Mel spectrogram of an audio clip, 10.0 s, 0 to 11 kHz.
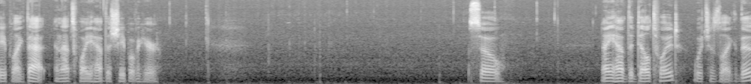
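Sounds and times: faint ticks: 7.1s - 8.0s.

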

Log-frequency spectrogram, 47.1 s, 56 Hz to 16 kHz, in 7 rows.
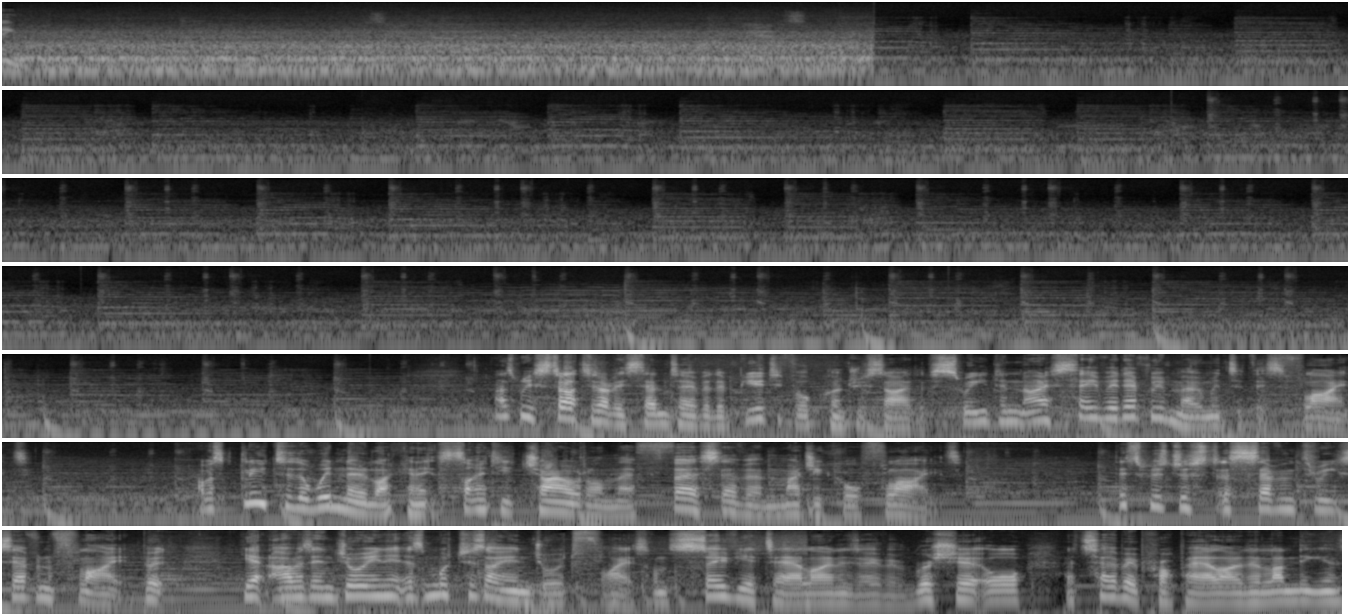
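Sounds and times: low hum: 0.0s - 44.9s
airplane cabin rumble: 0.0s - 45.8s
plucked notes music: 0.0s - 47.0s.

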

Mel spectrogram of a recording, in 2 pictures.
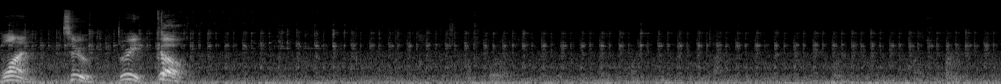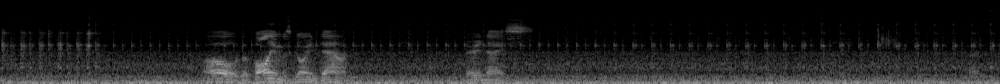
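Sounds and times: magnetic stirrer humming and ticking: 0.0s - 20.0s.

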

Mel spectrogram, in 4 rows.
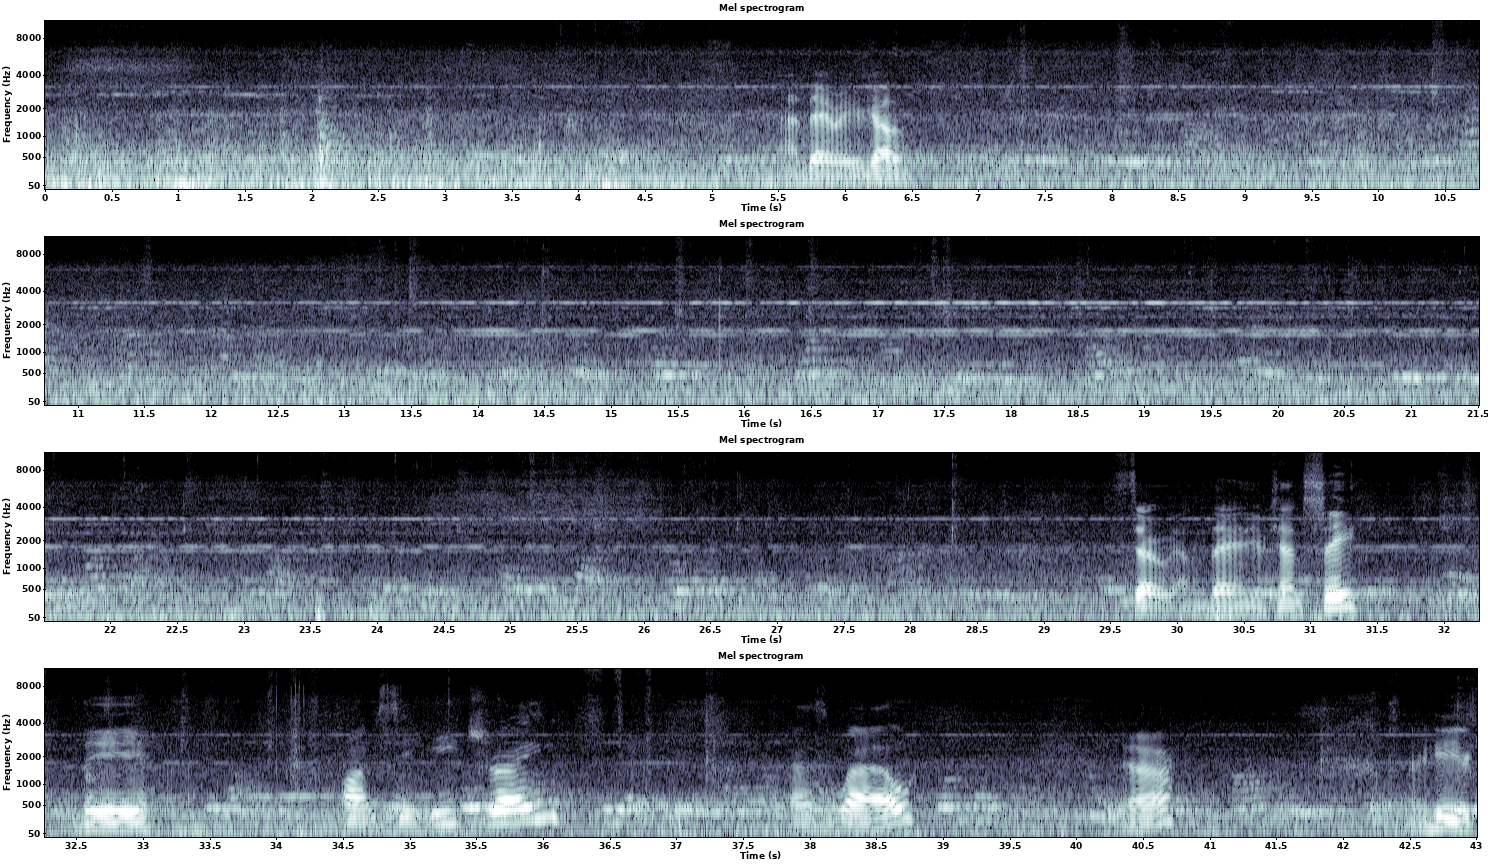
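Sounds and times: train rumbling: 0.0s - 35.6s
train high whine: 0.0s - 43.0s.

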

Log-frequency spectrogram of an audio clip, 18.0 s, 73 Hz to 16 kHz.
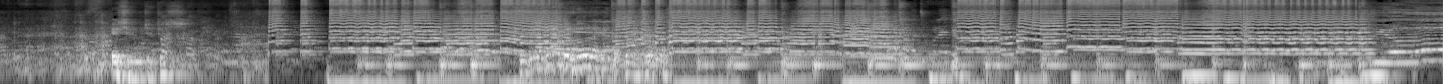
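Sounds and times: trumpets playing melody: 3.4s - 17.4s.

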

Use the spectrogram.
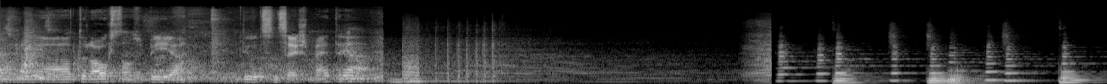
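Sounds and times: motocross bike engine revving: 3.7s - 7.8s
brass music: 7.5s - 11.0s.

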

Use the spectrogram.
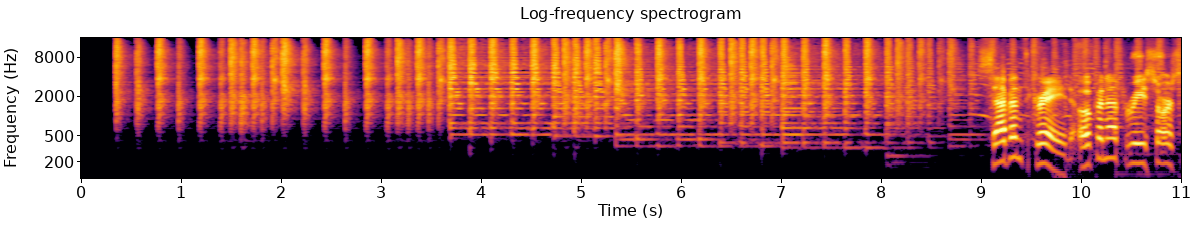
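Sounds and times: hand claps: 0.3s - 8.7s.

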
